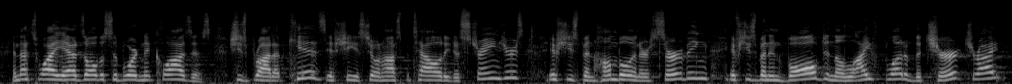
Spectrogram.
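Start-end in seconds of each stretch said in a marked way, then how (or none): none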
